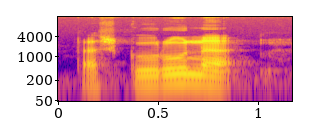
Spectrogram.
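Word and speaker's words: تشكرون: Tashkuruna. Kok ada benar. Tashkuruna ya. Ini. Jikalau ini artinya mudah-mudahan ya kamu bersyukur. Apabila lafadz tashkurun, nih. Lafadz tashkurun ini diganti ataupun dihilangkan bacanya bukan sya tapi sin.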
